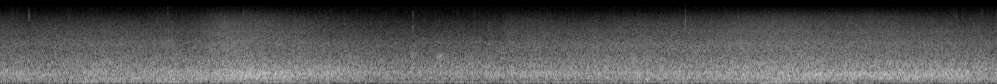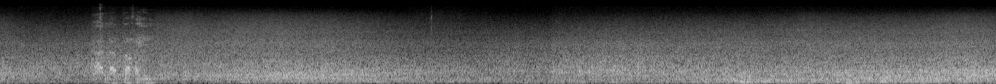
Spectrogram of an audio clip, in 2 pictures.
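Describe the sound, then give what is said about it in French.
Steady roar of ocean surf mixed with blowing wind, with waves swelling and washing in continuously and a brief sharper splash near the middle. No voices. “Le vent et les vagues se mélangent si bien.”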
